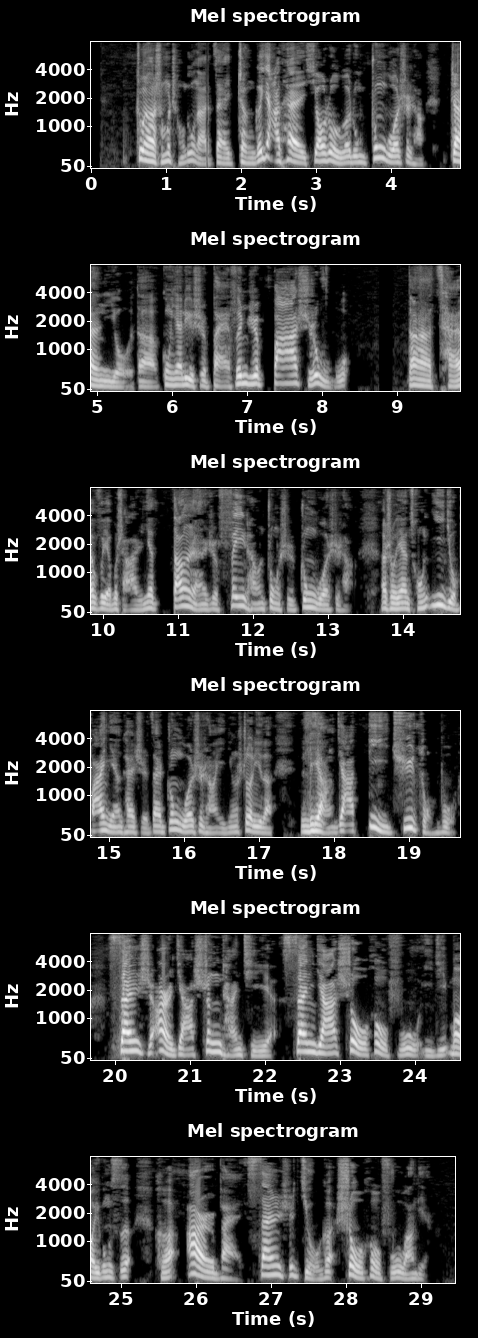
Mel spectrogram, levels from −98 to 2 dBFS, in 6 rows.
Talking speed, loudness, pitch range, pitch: 230 characters per minute, -17 LUFS, 125-175 Hz, 140 Hz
